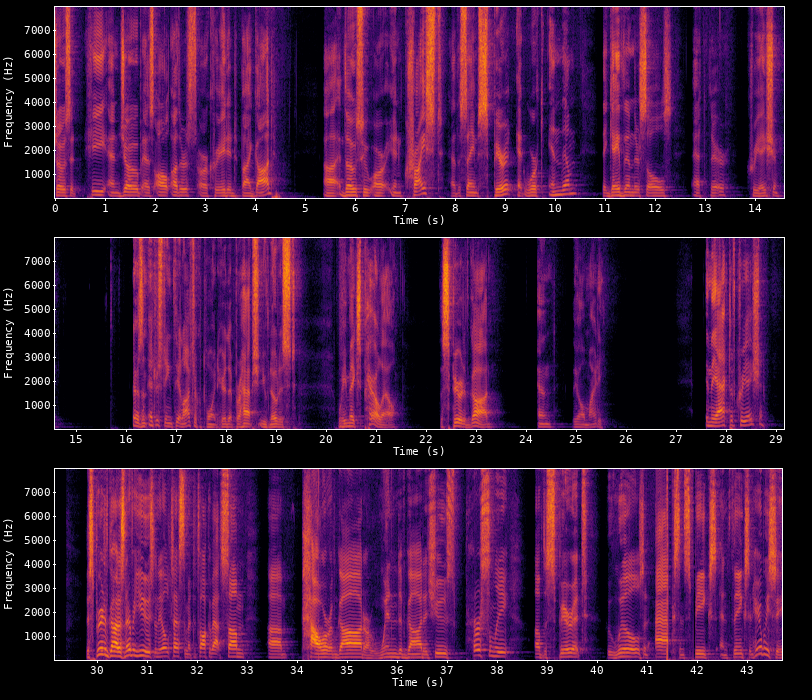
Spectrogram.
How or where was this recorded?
large echoing room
